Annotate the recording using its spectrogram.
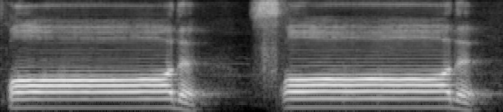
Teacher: सॉद जो है वो थोड़ा सा उसमें इस्तिअला पाया, इस्तिअला यानी हमारी ज़बान थोड़ी सी ऊपर की जानिब उठेगी, इस्तिअला ऊपर की जानिब उठेगी सॉद के अंदर, सॉद, सॉद।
